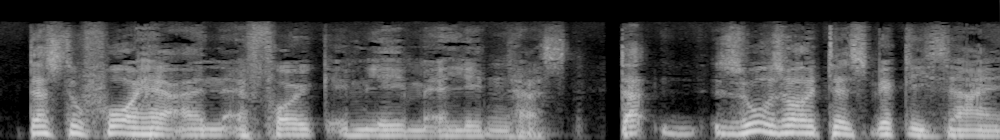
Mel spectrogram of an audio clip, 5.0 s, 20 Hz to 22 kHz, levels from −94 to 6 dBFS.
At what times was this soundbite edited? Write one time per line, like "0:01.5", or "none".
0:03.0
